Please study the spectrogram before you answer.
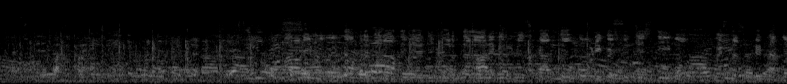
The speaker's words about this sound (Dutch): Nou ja, en jullie horen natuurlijk ook de bijgeluiden van het publiek. Tenminste, dat neem ik aan, dat dat te horen is.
